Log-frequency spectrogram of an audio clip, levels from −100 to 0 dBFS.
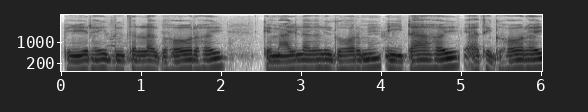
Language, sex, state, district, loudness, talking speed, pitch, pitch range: Bajjika, male, Bihar, Vaishali, -15 LUFS, 210 wpm, 125 Hz, 120-130 Hz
